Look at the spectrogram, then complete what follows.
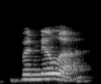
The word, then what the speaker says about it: vanilla: box here pronunciation so vanilla vanilla it's more of an uh sound vanilla uh vanilla vanilla i wouldn't say vanilla vanilla vanilla with an e sound e sounds this would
